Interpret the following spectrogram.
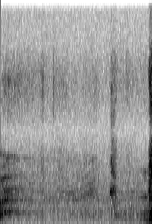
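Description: Quiet lecture-room tone with a steady low electrical hum, during a pause in speech. A man's drawn-out 'uh' ends right at the start.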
